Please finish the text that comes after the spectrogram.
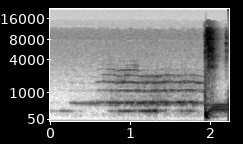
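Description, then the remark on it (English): A rap song's intro: eerie, sustained synth tones swell slowly for about two seconds, then a sudden heavy drum hit with deep bass drops in as the beat starts. “So … by …. Hope y'all enjoy it like I did”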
